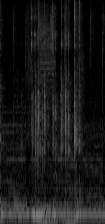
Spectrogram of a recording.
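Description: Steady, rapid keystrokes on a PLATO terminal keyboard while entering TUTOR code, a continuous run of close clicks over a low electrical hum.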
